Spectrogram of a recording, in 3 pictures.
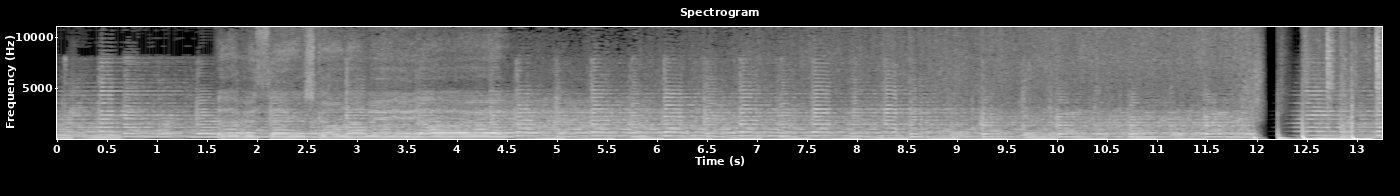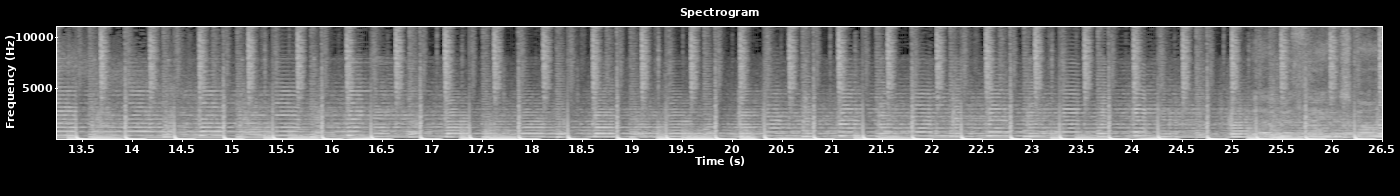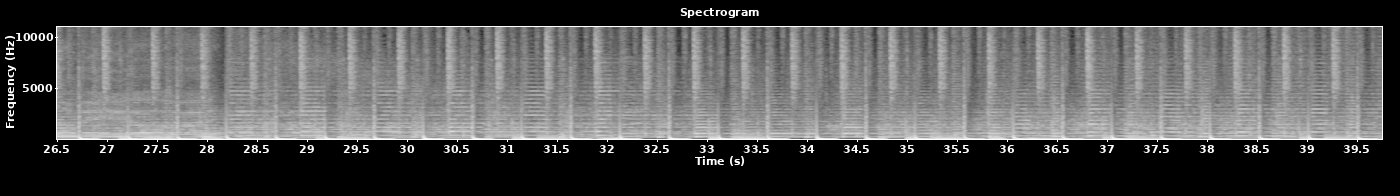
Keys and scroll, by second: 10.8 Delete, 20.7 Up, 28.0 shift+F2, 28.5 Escape.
